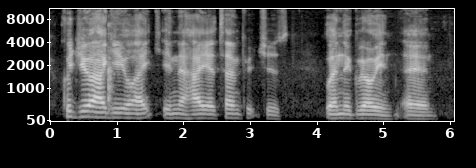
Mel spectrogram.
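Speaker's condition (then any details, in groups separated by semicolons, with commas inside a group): Cerebral palsy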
